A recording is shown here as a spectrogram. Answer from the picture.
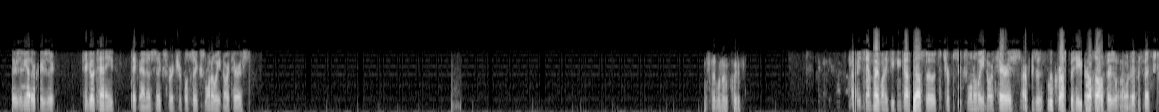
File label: Sheriff, scanner audio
